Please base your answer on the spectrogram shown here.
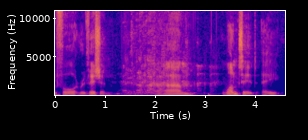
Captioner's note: everyone laughs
